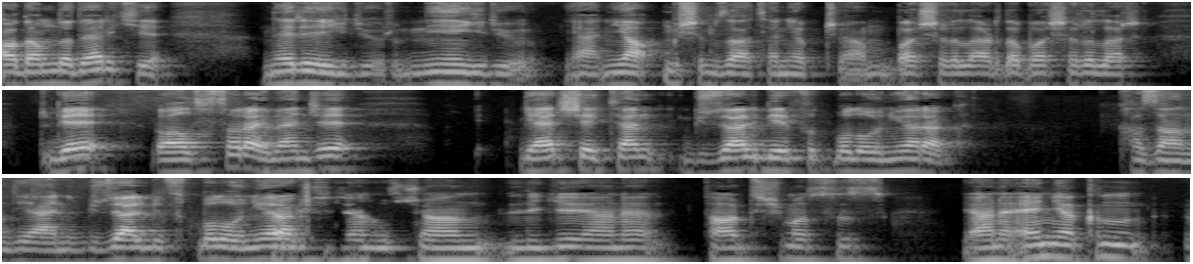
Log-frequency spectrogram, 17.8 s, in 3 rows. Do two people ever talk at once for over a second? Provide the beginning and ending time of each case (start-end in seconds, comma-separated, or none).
none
